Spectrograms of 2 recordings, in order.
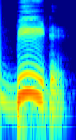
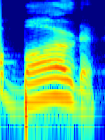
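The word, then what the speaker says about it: bird: इसको आप पढ़ते होंगे बीड। बीड बीड बीड गणते ही होगा। यह सही उच्चारण होगा? बर्ड यानी आई का यहां पे क्या उच्चारण हो रहा है?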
